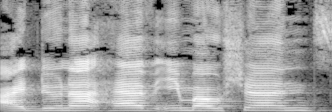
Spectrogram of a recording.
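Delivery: robotic voice. Speaker imitates a woman who used to talk like a robot: robot voice. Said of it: "she talked like a robot".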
